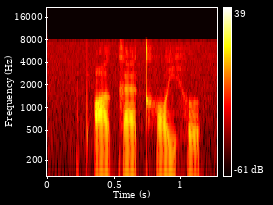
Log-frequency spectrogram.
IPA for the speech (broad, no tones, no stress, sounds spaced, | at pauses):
pʼ ɑ ɐ̯ k æ kʰ ɔ j h ʊ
